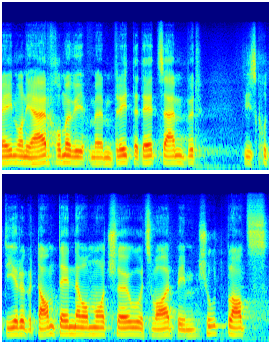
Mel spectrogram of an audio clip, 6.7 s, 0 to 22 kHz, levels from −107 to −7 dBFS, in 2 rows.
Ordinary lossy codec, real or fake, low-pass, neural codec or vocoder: none; fake; 14.4 kHz; autoencoder, 48 kHz, 32 numbers a frame, DAC-VAE, trained on Japanese speech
